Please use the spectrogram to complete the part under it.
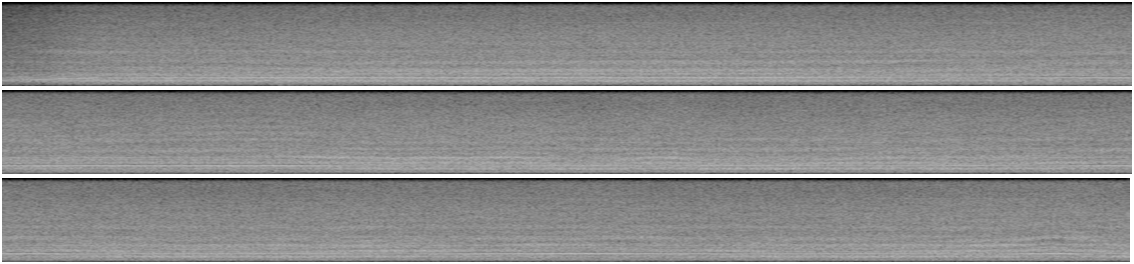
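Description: A hair dryer blowing steadily on a pastel painting of a snow melt, a loud continuous whooshing whine held unbroken throughout, close to the microphone with no talking.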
